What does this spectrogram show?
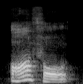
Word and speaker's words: offal: Well, awful is a correct pronunciation of the word that you are pronouncing offal. They're homophones in some dialects.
